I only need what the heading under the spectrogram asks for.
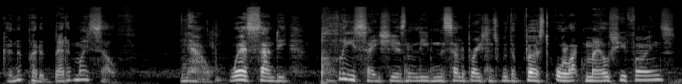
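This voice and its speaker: A man's voice: a little high, normal speed, a little mellow, lightly acted. A man playing a kindly, earnest alien time traveller in an audio drama. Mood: light, wry. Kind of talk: fan audio drama acting.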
